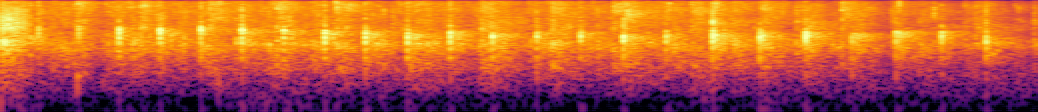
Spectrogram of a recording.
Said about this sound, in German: Ein Applaus an dich.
